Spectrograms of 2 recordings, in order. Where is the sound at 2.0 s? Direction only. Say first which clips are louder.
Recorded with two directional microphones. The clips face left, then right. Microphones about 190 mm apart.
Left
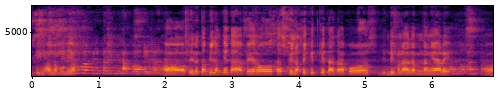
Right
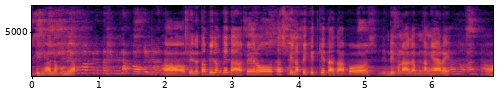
Left 3 dB; 25° left (ahead or behind).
